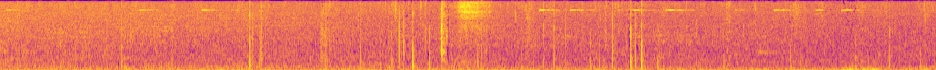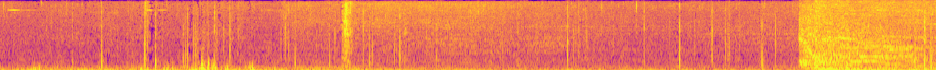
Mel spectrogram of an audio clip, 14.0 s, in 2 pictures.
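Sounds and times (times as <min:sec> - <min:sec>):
raindrops ticking on microphone: 0:00.0 - 0:13.0
rain falling: 0:00.0 - 0:14.0
low rumble: 0:13.0 - 0:14.0.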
